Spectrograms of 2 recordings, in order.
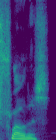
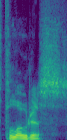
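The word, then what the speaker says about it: FLOTUS: Or is this floatus? Um, it's Flootus.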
